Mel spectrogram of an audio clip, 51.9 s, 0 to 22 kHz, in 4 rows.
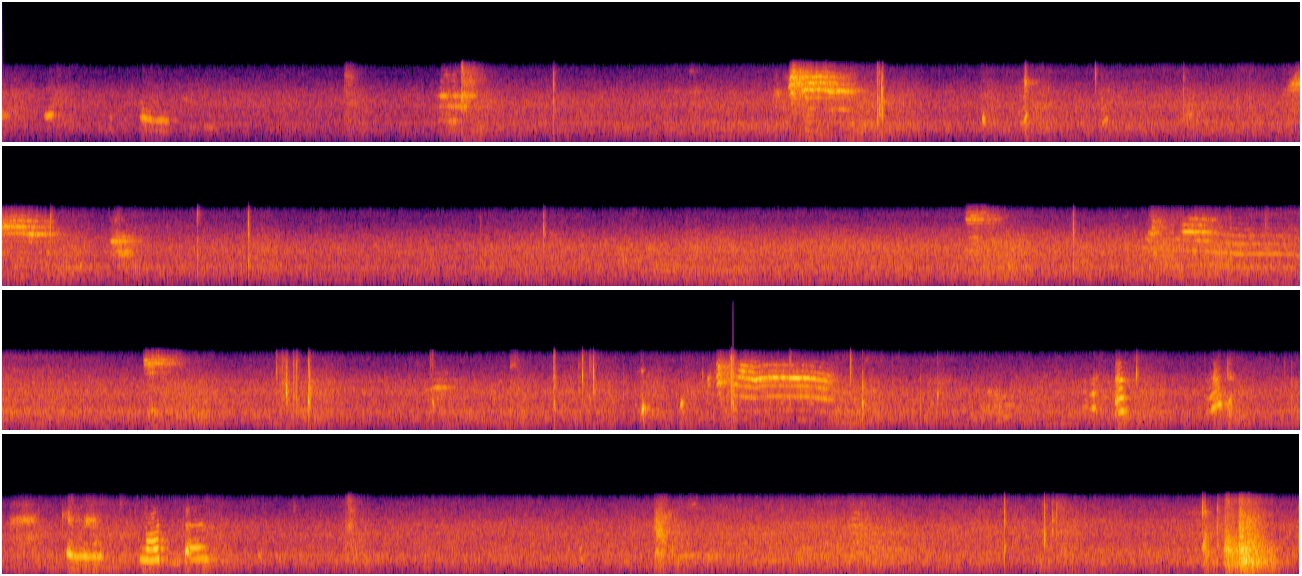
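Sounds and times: cat meowing: 7.7s - 8.6s, 12.8s - 14.4s, 24.4s - 26.0s, 33.0s - 34.4s.

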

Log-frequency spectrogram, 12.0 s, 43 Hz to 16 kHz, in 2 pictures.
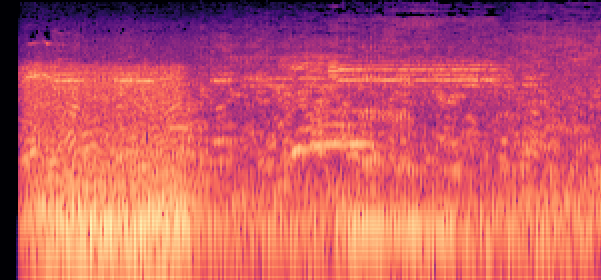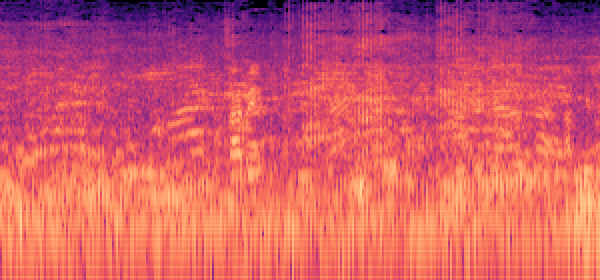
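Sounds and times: crowd shouting and talking: 0.2s - 12.0s
motorcycle engines running slowly: 3.4s - 12.0s.

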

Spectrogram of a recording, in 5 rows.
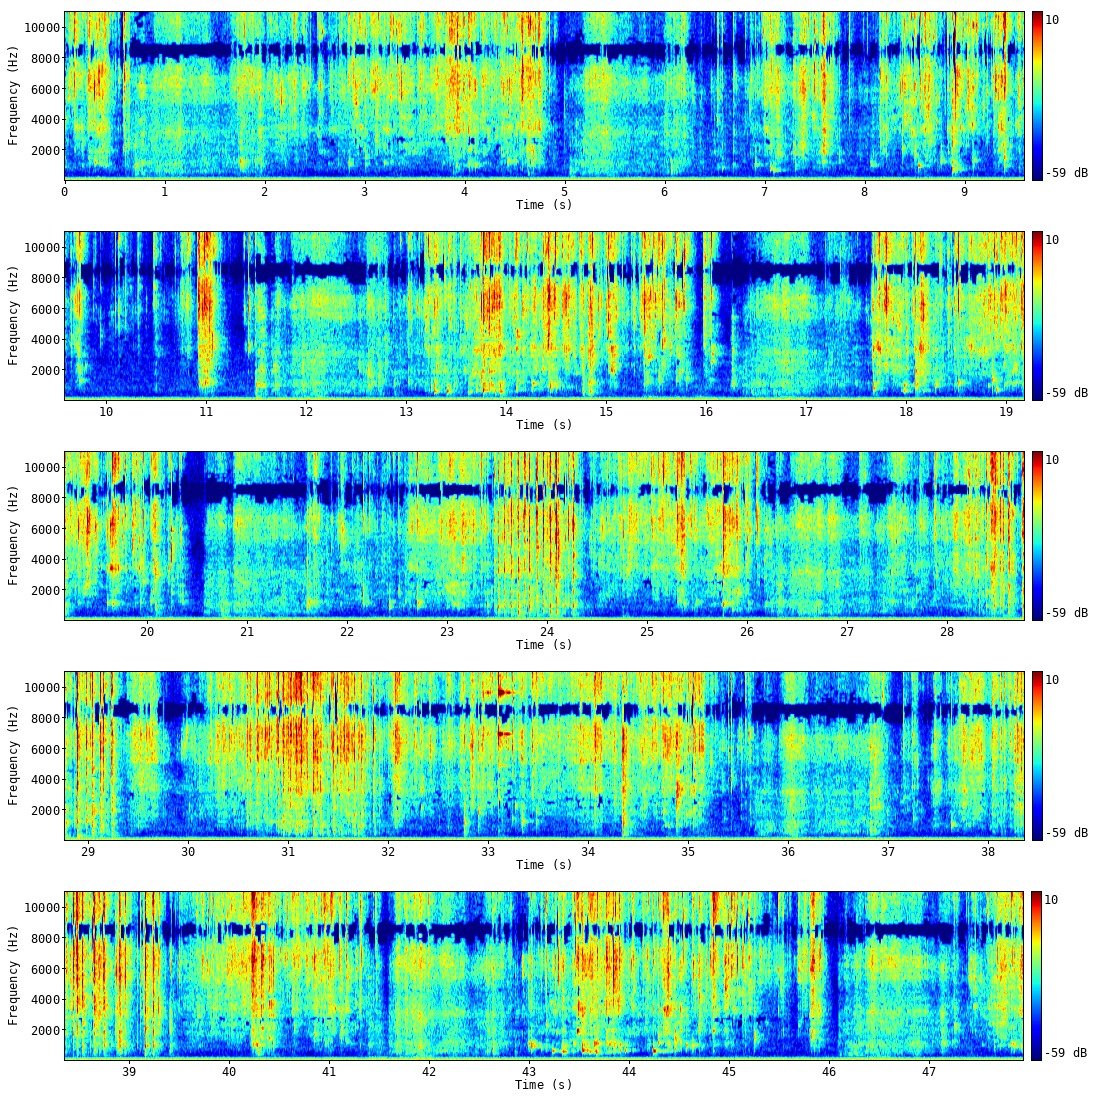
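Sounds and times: sponge squelching: 0.0s - 47.9s
liquid dripping into tub: 6.2s - 11.6s, 12.7s - 16.2s, 17.5s - 20.5s, 21.8s - 26.2s, 27.5s - 35.7s, 36.9s - 41.6s, 42.7s - 46.1s.

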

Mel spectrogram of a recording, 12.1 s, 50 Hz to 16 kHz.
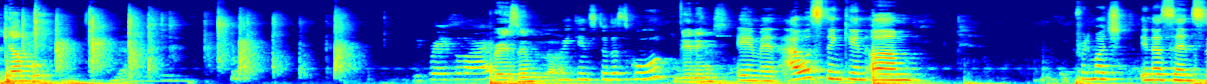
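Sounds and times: people clapping: 0.0s - 3.7s.

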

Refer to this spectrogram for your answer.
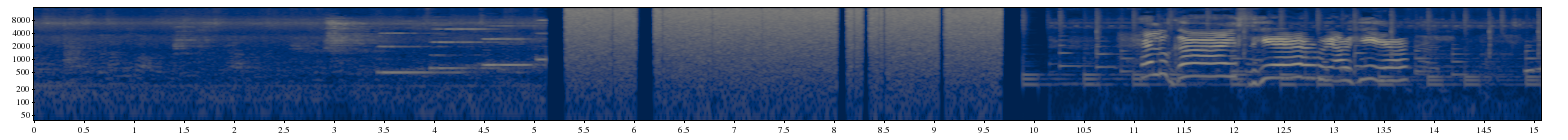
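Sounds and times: television static hiss: 5.3s - 9.7s.

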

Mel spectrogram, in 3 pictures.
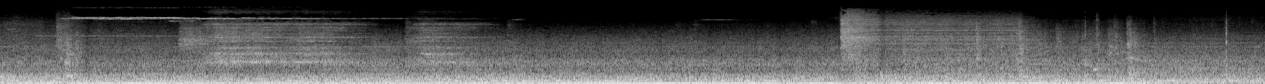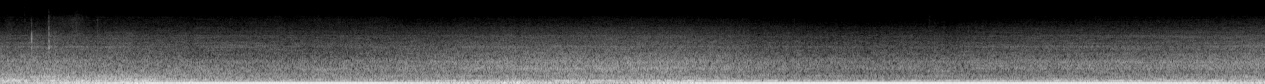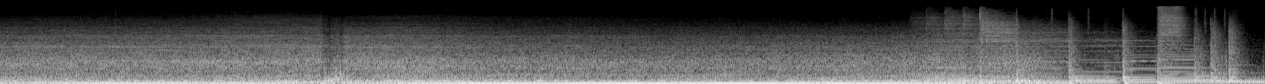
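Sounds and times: electric train rumble and hum: 0.0s - 37.9s.

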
